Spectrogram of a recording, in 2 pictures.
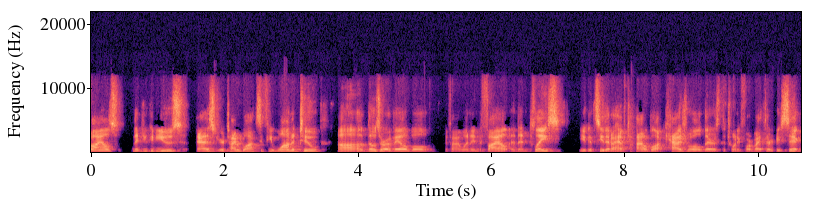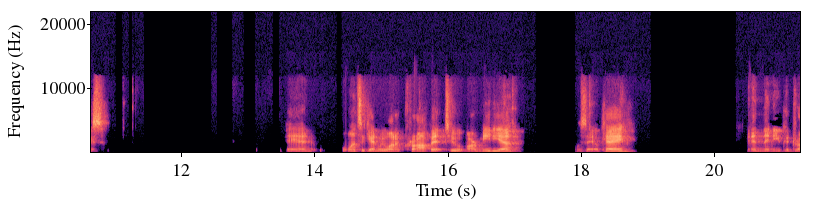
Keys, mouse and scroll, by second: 3.7 click, 5.3 click, 9.8 click, 11.6 click, 16.0 click, 17.3 click, 18.3 click.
